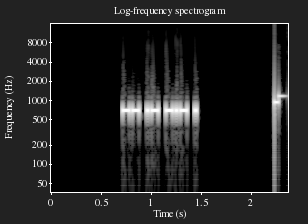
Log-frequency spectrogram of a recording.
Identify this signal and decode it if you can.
Morse code, heard as a keyed tone, about 46 wpm, 700 Hz. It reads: MAKE
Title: Sentences from Top 100 Words - New Word Drill - 50wpm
